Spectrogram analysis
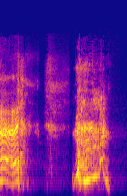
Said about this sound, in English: I'm clearing my throat.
